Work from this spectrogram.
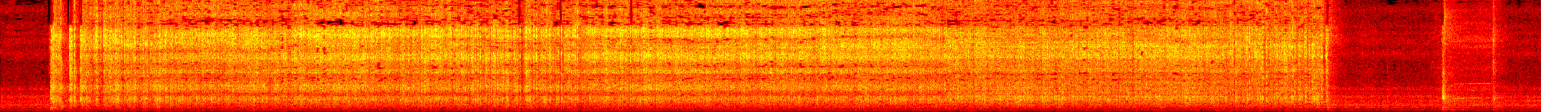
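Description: Flux core arc welding crackles and buzzes continuously in a dense, steady sputter for about twelve seconds before stopping, followed by a couple of faint clicks.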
